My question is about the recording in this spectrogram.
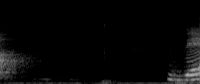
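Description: A pause in a woman's speech: her voice trails off at the start, a couple of faint clicks sound in the quiet, and she speaks again near the end.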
